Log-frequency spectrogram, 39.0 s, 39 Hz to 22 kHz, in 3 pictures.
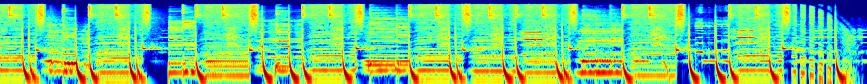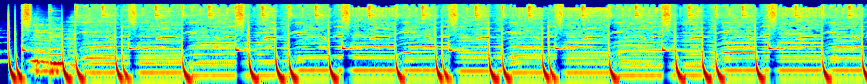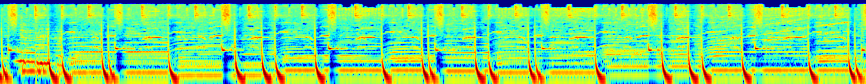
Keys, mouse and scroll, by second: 3.3 Return, 6.3 click, 10.2-10.7 scroll up 2, 12.2 click, 14.7 Delete, 15.6 click, 15.9 click, 19.1 Return, 19.5 click, 19.7 scroll down 1, 19.8 click, 21.0 click, 22.8 Return, 23.0 click, 23.6 Delete, 24.5 ctrl+Num_Lock, 24.8 click, 26.1 Return, 26.5 scroll down 1, 26.7 click, 28.4 ctrl+c, 28.8 v, 29.1 click, 31.0 click, 31.4 Return, 31.8 Right, 31.9 click, 32.9-33.7 alt+scroll up 2, 33.7 click, 33.9 Delete, 34.5 click, 36.0 Delete, 36.2 click, 36.6 click.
